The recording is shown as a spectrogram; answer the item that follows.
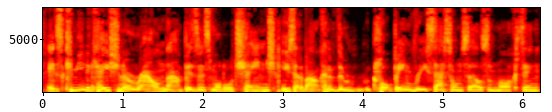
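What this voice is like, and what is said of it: British accent. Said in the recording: “my terrible British accent”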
